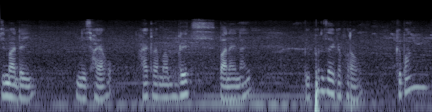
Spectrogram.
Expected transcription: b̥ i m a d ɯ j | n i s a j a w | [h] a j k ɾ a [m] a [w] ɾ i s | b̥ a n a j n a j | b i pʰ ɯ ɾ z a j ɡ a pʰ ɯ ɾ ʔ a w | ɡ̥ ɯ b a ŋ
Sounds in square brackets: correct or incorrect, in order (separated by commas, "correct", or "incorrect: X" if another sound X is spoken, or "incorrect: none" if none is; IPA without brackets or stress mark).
correct, correct, incorrect: b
